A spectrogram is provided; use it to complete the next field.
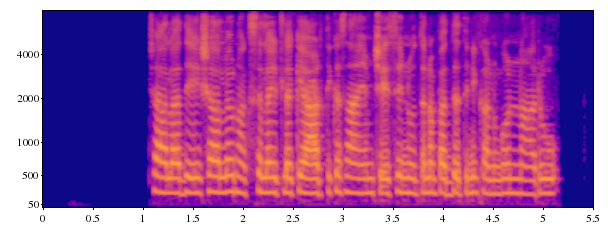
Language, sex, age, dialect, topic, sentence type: Telugu, female, 25-30, Southern, banking, statement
